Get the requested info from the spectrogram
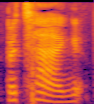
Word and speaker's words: batang: And at one point, Daredevil bounces off a car and the sound it makes is batang. And then Stanley does a little note that says, special note for those who may read this story aloud. In the sound batang, the second N is silent.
